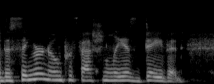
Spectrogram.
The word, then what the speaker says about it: D4vd: Literally, for the singer known professionally as David, spelled D4 VD. I know it's strange, but it's pronounced date.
